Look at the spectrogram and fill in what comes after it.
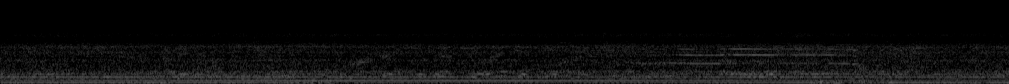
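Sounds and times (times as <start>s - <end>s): low room hum: 0.0s - 10.0s
soft held tones from television: 0.1s - 10.0s.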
